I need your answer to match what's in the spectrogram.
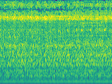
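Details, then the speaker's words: Honda Element SC with newly installed rebuilt engine (old had blown head gasket, warped block), first start: steady, even idle, smooth low hum, no misses or water leak; normal idle, slight tap suspected from rocker arms needing adjustment. "It sounds really good, actually. It sounds better than my car."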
